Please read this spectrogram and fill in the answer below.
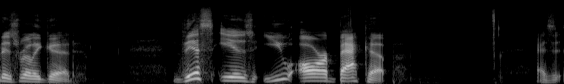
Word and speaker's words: UrBackup: This is UrBackup, as it says there on the screen. UrBackup. You could pronounce it Youre Back Up.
